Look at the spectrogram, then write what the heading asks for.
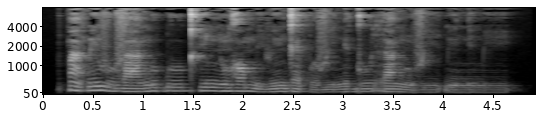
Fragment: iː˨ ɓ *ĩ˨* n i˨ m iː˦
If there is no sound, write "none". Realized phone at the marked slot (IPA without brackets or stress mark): ĩ˨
